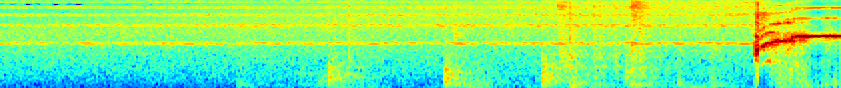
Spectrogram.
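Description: A faint steady high tone over room noise, then a few soft knocks about half a second apart. Near the end a loud, high-pitched scream breaks out suddenly.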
